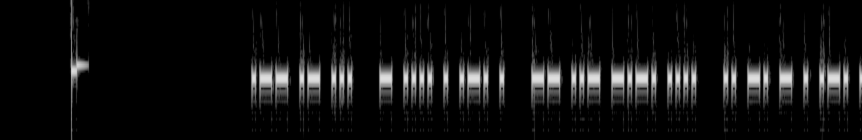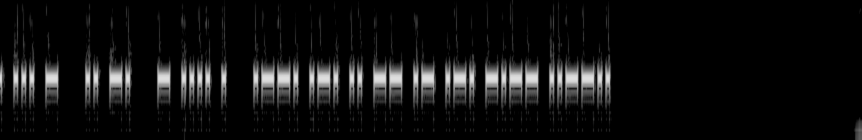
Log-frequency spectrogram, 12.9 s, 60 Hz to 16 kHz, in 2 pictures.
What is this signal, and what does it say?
Morse code, heard as a keyed tone, about 37 wpm, 700 Hz. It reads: WAS THERE MUCH INTEREST IN THE PRIMARY?
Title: Sentences from Top 1000 Words - Review Part 5 - 40wpm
